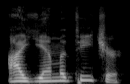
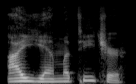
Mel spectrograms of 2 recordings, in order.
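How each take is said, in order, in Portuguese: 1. Um som de y liga I suavemente a am. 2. Um som de y liga I suavemente a am.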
